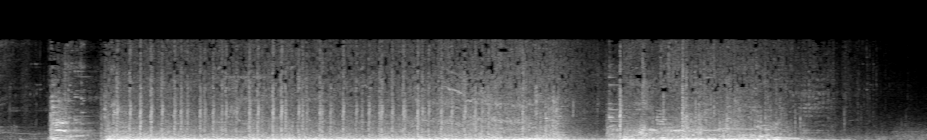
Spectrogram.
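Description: Magic blasts and explosions boom in rapid bursts.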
